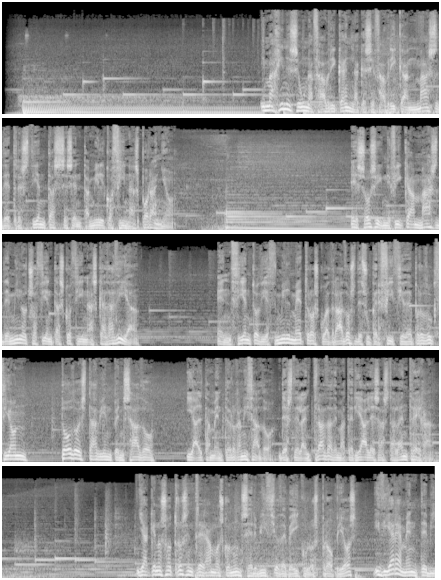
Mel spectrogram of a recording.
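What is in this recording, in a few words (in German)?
Spanish, Kommentar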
